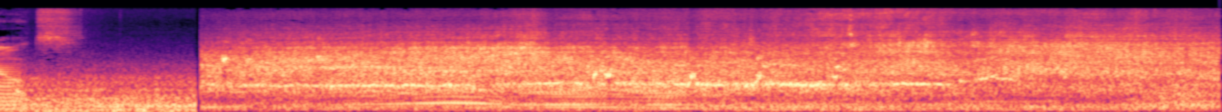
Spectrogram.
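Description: Tyres squeal on pavement as a car spins.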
